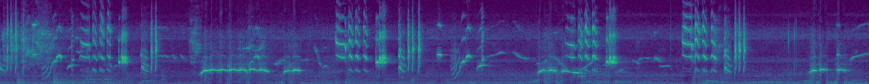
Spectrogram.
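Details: Kept Oriental magpie-robin song used to train a bird that has gone quiet after its moult: clear level whistles alternate with short harsh buzzy bursts and twittering, in phrases repeated throughout.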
